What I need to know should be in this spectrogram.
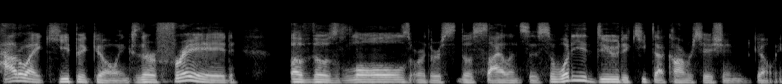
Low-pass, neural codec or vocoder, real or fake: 7.2 kHz; codec, 16 kHz, 8 kbps, FreqCodec, smaller model; fake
